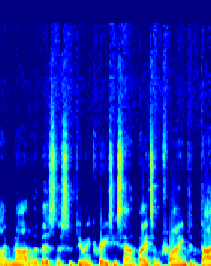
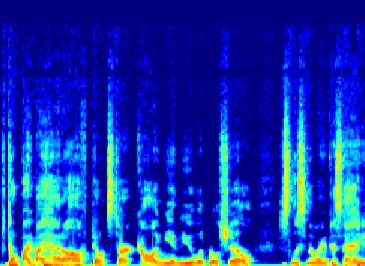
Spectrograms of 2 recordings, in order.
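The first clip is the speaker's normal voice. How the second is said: much higher, pleading and urgent; 8 semitones higher than usual. Retold or imitated. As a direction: beg them to just listen. Pleading with critics.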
